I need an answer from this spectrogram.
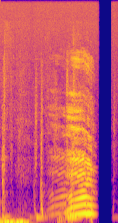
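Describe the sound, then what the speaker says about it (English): A Minecraft cow lets out a single low, drawn-out moo that swells toward the end, close by, after some faint shuffling, then cuts off into silence. "Hello, cow."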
